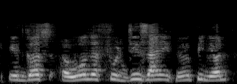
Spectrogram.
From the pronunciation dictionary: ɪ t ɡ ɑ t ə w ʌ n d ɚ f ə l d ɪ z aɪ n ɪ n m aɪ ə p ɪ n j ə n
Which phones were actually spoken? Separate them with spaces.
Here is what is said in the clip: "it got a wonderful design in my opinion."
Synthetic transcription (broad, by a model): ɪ t ɡ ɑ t ə w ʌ n d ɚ f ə l d ɪ z aɪ n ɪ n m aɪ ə p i n j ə n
